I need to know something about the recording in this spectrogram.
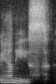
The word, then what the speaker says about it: anise: side of the page star anise or Anis depending on where you grew up and how you say it it's that spice so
